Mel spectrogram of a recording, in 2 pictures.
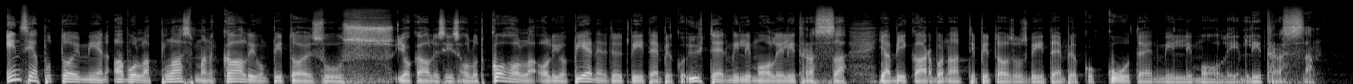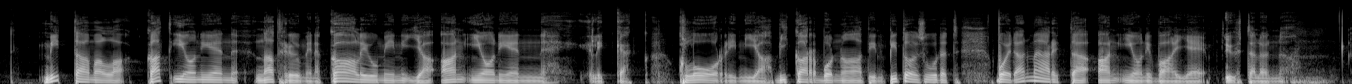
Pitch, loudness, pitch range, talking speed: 90 Hz, -19 LUFS, 80-110 Hz, 80 wpm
